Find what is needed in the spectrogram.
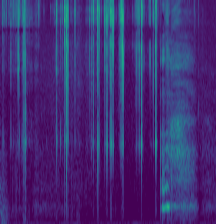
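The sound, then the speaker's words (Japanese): Hard peanut shells crack as they are peeled by hand: a few sharp, dry snaps and crunches in an irregular rhythm, then a denser crunching burst near the end. “ピーナッツの皮って硬いんだね。 そう、結構硬い。今普通に剥いてるけど、上手になると綺麗に剥けるよね。”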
